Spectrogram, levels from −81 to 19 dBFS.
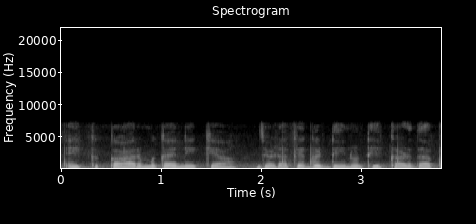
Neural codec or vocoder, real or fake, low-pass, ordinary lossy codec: none; real; 7.2 kHz; none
